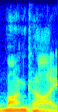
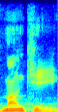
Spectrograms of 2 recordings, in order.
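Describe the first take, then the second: First: The second syllable sounds like 'kai'. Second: The second syllable sounds like 'key'. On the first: The speaker calls it right. "It's Monkai. ... a Mon and then a Kai" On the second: The speaker calls it wrong. "Rogue Trader says monkey"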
